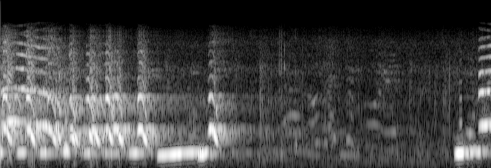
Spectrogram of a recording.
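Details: Captive siamangs at Opole Zoo, Poland, give loud, brassy barks in a quick run, then a rising, drawn-out whooping note; a guard said they call loudly for no particular reason beyond wanting to "talk".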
